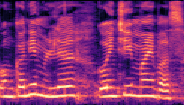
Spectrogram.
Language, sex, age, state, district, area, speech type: Goan Konkani, male, 18-30, Goa, Tiswadi, rural, spontaneous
